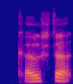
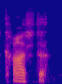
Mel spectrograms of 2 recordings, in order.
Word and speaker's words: Costa: Costa, not Costa. Costa. Wow. I've been saying that wrong all along.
